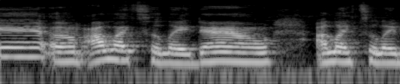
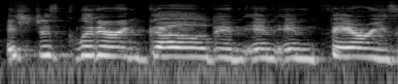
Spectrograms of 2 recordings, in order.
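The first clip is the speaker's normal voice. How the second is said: higher, airy-headed parody of spiritual believers; mocking spiritual folk; 6 semitones higher than usual. Vlogger mimicking naive spiritual people to viewers, mocking. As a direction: gush mockingly like a starry-eyed spiritual type. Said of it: "people think that".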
